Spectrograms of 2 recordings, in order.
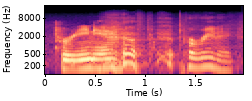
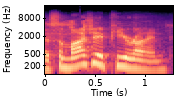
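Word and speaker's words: Samaje Perine: Perrini. Okay, well, Perini. Okay, sorry. I know I slaughtered it. Samaje. Okay. Yeah, Samaje Pirine.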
